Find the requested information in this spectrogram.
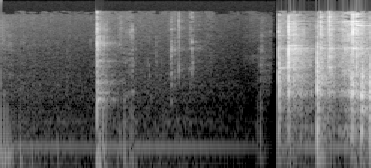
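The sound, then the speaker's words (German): Glasses clink together in a toast: one sharp chink, a short quiet pause, then a bright flurry of several ringing clinks overlapping near the end. No one speaks. “Prost, Papa. Prost, Doktor.”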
